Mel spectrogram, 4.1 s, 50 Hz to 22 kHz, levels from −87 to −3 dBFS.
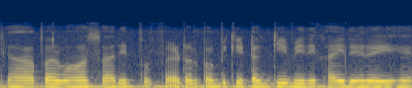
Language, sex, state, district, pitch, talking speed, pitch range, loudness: Hindi, male, Chandigarh, Chandigarh, 135 Hz, 205 wpm, 130-135 Hz, -14 LUFS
